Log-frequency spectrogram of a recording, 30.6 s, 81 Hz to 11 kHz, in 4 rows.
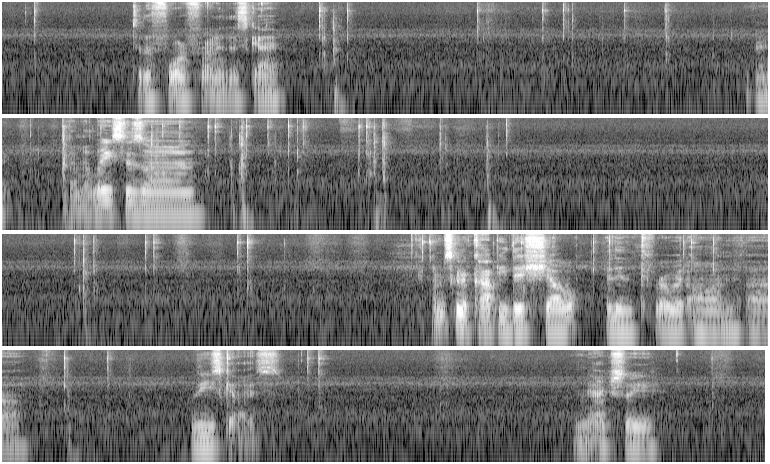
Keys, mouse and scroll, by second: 0.2-3.1 drag, 3.4-4.7 alt+middle drag, 5.3 middle click, 6.1 middle click, 8.2 alt+middle click, 8.8 middle click, 9.2 alt+middle click, 9.7 alt+click, 10.0 alt+middle click, 10.5 middle click, 11.2 click, 11.3 F4, 12.7-16.0 alt+middle drag, 16.7 click, 17.6 click, 19.5 right click, 20.4 click, 21.2 middle click, 22.1 click, 23.5 alt+middle click, 25.1 click, 26.0 click.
